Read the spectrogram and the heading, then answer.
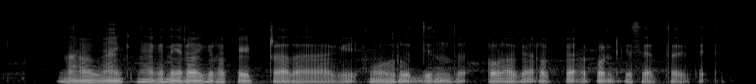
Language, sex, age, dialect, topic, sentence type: Kannada, male, 46-50, Central, banking, statement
